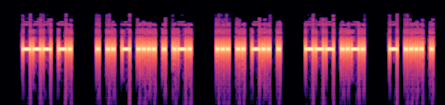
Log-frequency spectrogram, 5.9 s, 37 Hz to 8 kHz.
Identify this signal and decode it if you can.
Morse code, heard as a keyed tone, about 34 wpm, 650 Hz. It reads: ON EITHER SIDE OF THE
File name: Book Two / 09-Chapter 9 - 35 WPM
